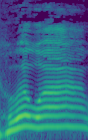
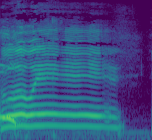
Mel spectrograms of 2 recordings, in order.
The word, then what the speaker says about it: Huawei: Remember we used to say, Huawa, what is Huawei? – That? Huawei.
